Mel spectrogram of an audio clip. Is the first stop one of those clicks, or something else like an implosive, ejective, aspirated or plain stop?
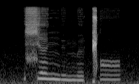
click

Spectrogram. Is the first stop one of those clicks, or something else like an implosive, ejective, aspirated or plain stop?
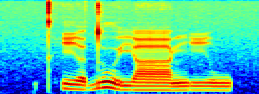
aspirated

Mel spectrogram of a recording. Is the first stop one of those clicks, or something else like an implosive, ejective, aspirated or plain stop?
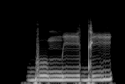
plain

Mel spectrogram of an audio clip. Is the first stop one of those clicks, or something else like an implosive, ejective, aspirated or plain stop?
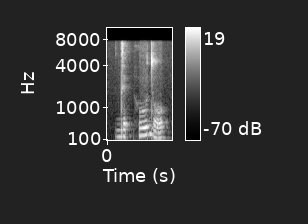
plain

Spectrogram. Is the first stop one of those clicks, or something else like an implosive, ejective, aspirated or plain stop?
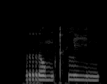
aspirated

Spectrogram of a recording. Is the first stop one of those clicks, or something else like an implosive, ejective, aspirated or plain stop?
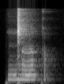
click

